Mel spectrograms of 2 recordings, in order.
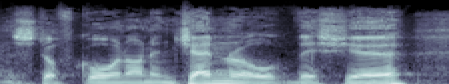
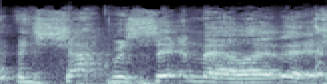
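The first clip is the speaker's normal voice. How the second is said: laughing; 9 semitones higher than usual. Real, not acted. Laughing recount.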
